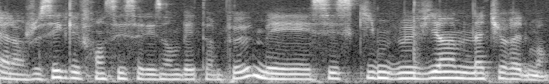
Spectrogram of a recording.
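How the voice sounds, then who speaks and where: Over noticeable background noise, the speech proceeds at a moderate pace. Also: woman. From English-speaking, raised in France from age six. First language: English (speaking French). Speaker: singer. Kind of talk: TV interview.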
